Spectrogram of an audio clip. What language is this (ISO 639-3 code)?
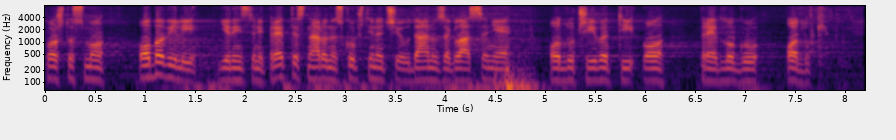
srp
